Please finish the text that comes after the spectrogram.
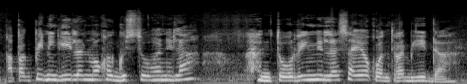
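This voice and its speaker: A woman's voice: mid-range voice, normal speed, fairly bright tone, close to an everyday voice. Woman acting caring schoolteacher wife, faint background noise. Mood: earnest, advising. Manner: earnest, nurturing, advising. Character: caring, practical middle-aged schoolteacher wife and mother. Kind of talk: Tagalog radio drama acting.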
